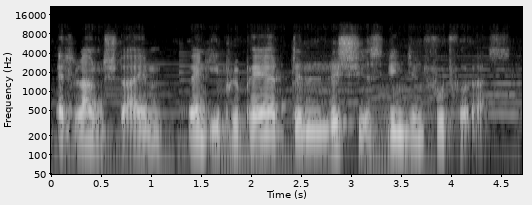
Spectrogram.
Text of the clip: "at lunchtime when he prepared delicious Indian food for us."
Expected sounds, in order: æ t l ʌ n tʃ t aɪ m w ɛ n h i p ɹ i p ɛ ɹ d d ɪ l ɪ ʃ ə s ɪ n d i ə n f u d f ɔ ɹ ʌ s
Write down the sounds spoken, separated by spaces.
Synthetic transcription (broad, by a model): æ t l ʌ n ʃ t aɪ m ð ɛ n h i p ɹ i p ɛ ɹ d d ɪ l ɪ ʃ ə s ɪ n d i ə n f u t f ɔ ɹ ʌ s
